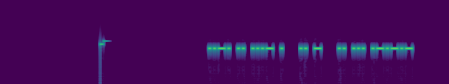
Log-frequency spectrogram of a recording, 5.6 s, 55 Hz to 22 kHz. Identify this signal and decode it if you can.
Morse code, heard as a keyed tone, about 40 wpm, 700 Hz. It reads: FIVE IT IS.
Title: Sentences from Top 1000 Words - Review Part 2 - 40wpm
